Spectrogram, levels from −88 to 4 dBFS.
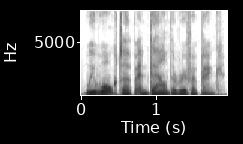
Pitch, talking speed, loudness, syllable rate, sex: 175 Hz, 245 wpm, -16 LUFS, 5.4 syllables/s, female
